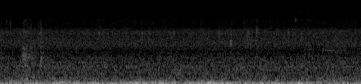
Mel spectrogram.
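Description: Steady rain falls in a video game set on a mountain, a continuous dense hiss and patter close around, alone with no talk or other sounds.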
